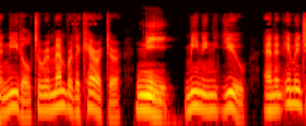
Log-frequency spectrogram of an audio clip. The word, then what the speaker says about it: 妳: 你 and 你 have the same pronunciation, which is 你.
